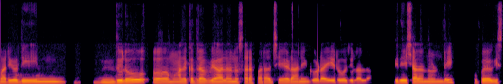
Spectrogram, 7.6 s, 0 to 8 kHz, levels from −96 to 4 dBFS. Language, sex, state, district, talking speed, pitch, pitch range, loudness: Telugu, male, Telangana, Karimnagar, 95 wpm, 130 Hz, 130-135 Hz, -25 LUFS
